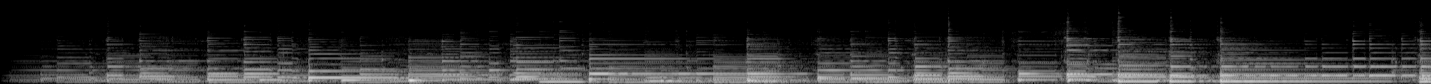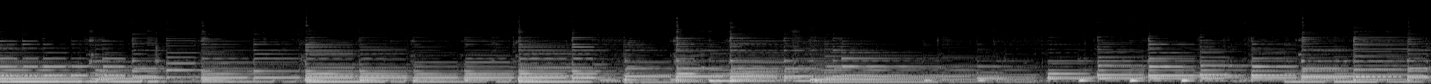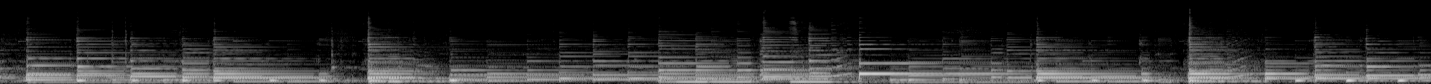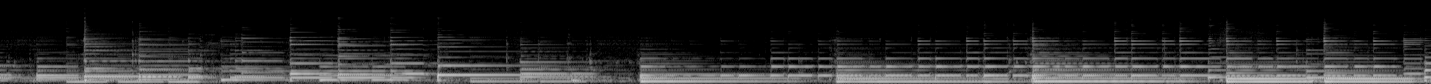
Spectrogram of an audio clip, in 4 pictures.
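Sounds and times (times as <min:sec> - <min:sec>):
acoustic guitar: 0:00.0 - 0:57.2.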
